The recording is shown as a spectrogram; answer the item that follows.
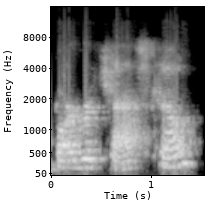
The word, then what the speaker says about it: Barbara Chatzkel: Barbara Chatzkel.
